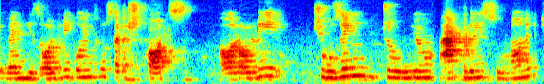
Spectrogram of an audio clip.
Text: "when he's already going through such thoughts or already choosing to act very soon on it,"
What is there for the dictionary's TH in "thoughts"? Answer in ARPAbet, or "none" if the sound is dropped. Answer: T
